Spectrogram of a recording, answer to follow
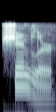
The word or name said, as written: Schindler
